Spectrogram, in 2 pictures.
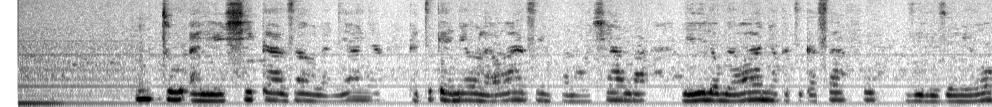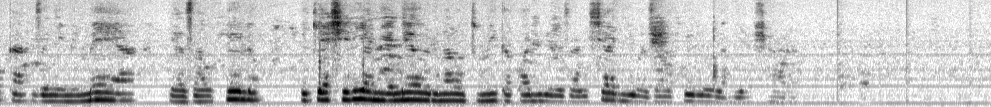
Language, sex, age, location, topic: Swahili, female, 18-24, Dar es Salaam, agriculture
